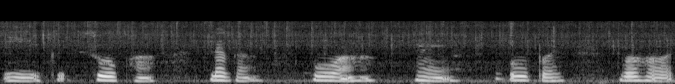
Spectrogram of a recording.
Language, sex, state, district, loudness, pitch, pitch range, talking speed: Hindi, female, Bihar, Katihar, -16 LUFS, 170 Hz, 155-185 Hz, 60 wpm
